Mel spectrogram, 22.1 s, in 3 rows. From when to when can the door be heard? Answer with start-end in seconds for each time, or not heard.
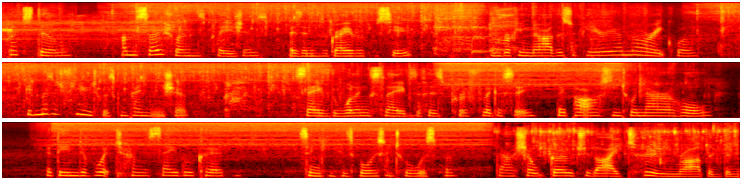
not heard.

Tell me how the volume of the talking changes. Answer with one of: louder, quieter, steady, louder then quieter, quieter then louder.
steady.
